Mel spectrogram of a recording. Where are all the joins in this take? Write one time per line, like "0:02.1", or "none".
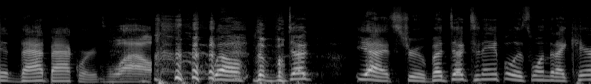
0:01.5
0:02.8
